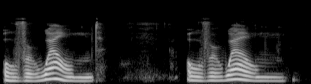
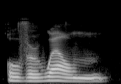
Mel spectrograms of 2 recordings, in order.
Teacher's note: So hold your tongue in the L position, overwhelm, and hold your L and keep making the L noise as you close your lips for the M. And then the L and the D are made in exactly the same place, so you're already ready for the D.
